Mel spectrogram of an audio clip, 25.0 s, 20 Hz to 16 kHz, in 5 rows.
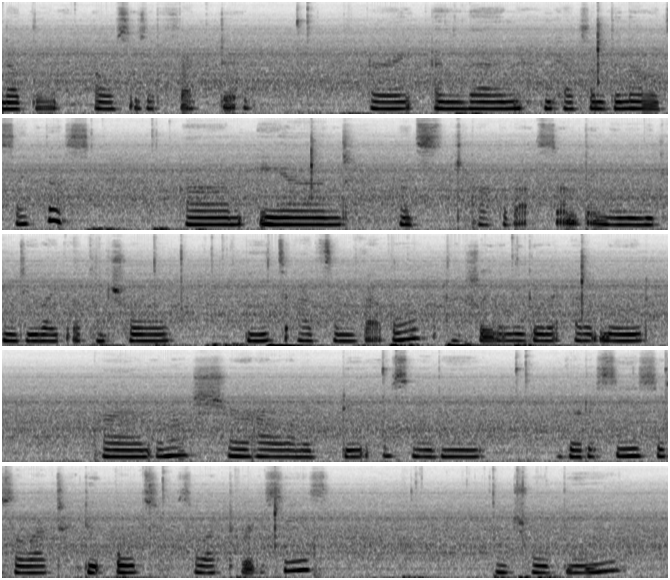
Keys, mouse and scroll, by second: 2.6-3.5 scroll down 3, 3.5 Tab, 3.8-4.5 scroll down 2, 4.5-5.8 middle drag, 5.8 Tab, 6.2 Tab, 6.7-7.4 scroll down 4, 7.4-9.0 middle drag, 9.0-11.4 scroll up 1, 11.4 scroll up 1, 11.6 ctrl+b, 13.9 Tab, 14.3-17.5 middle drag, 17.9 click, 18.9 click, 19.3-20.0 scroll up 3, 20.0 click, 21.1 alt+click, 22.1 middle click, 22.4-23.4 scroll down 2, 23.9 ctrl+b.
